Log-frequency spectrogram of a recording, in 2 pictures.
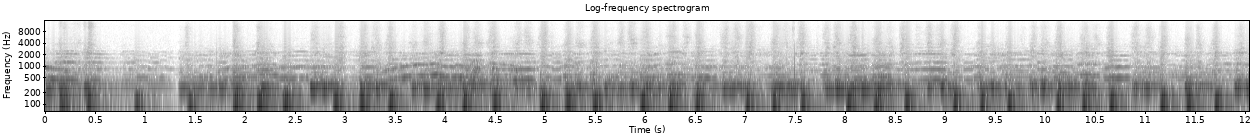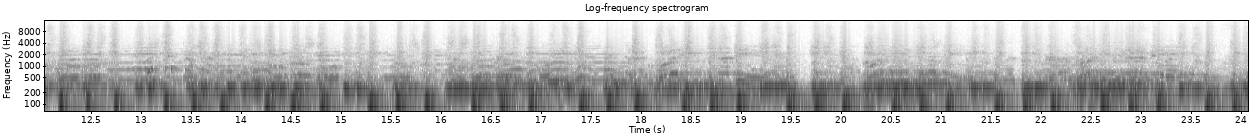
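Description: Live traditional Latin American folk music: a bowed string melody with sliding notes over a held low note and a steady beat of about three strokes a second. It dips briefly about a second in, then carries on.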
